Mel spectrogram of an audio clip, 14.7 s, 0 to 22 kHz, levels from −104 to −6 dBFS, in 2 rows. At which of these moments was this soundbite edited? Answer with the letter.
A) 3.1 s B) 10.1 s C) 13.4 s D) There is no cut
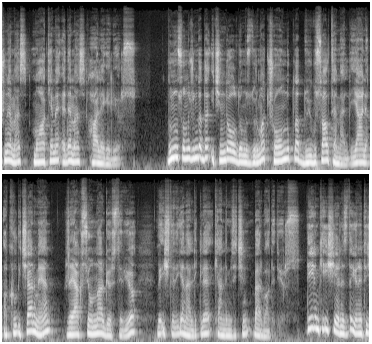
C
